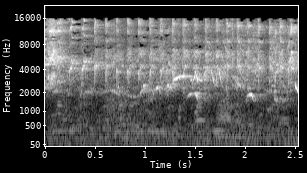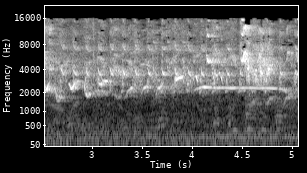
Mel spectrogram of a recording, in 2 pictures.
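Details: Contest lovebird singing during a fighter session at a national gathering in Borobudur: fast, high, buzzy twittering runs that break into squeaky notes, ending in a long thin whistle, with murmuring people and background birds.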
